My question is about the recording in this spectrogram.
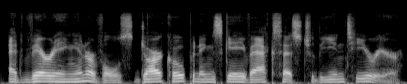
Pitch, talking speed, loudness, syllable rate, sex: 110 Hz, 145 wpm, -19 LUFS, 4.7 syllables/s, male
